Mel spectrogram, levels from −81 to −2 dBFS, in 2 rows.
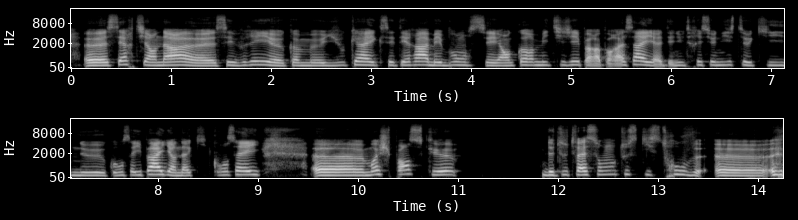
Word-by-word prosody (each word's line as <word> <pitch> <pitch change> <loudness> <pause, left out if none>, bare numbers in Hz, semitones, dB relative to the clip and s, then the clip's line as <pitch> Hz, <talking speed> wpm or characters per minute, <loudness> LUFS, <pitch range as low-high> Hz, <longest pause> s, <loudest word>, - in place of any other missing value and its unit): Heu, 190 +1 +5
certes 250 +4 -3
il - - +1
y - - +3
en 195 0 0
a, 200 -4 +4
heu, - - -3
c'est 200 +4 -5
vrai, 210 0 -1
heu, - - -6
comme, 185 0 -4
heu, 185 0 -3
Yuka 200 +5 -1
et 205 - -5
cetera, 215 +2 +1
mais, 200 -1 -1
bon, 210 +2 -7
c'est 190 -2 -4
encore 210 +4 -2
mitigé 215 +1 -5
par - - 0
rapport - - -2
à - - +1
ça. 240 +1 +3
Il 210 - +1
y - - -1
a - - -1
des - - -9
nutritionnistes, 215 +2 -8
heu, 205 - -3
qui 200 -1 -11
ne 195 0 -2
conseillent 205 +4 -6
pas, 255 0 +8
il 250 - -1
y - - +5
en 190 - -2
a 185 - -1
qui 185 - -20
conseillent. 240 +3 0 0.5
Heu, 200 0 +6
moi 235 +6 +1
je 260 - -2
pense 285 +1 -2
que, 235 0 0 0.9
de 220 - +2
toute 235 +2 -9
façon, 245 +2 +1
tout 265 +1 -10
ce 255 - -10
qui 245 -3 -10
se 215 - -12
trouve 250 -6 -4 0.2
heu, 180 +4 +3
210 Hz, 225 wpm, -23 LUFS, 195-230 Hz, 0.9 s, pas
